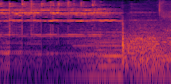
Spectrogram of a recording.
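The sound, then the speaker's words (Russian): A man picks up a small hand bell and rings it with quick repeated shakes, its bright metallic tones lingering and overlapping, then fading under a soft rustling noise near the end. Moderately loud. “Берет колокольчик.”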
